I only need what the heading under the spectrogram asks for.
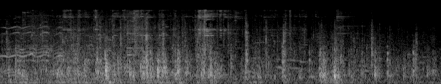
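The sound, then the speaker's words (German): Post horses whinnying while the hooves of a horse-drawn mail coach clop steadily, the neighs rising above a dense, continuous clatter of hoofbeats. “Früher tat sie das mit der Kutsche. Diese wurde von Postpferden gezogen”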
